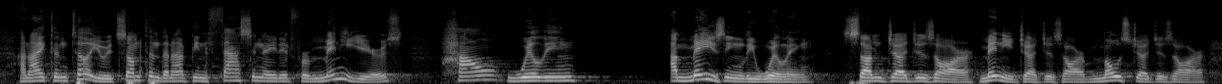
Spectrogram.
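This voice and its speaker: This man, with a non-native accent, talks at a fairly slow pace in a fairly high pitch with lively intonation. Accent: noticeable foreign. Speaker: criminal defense lawyer. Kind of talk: panel discussion.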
